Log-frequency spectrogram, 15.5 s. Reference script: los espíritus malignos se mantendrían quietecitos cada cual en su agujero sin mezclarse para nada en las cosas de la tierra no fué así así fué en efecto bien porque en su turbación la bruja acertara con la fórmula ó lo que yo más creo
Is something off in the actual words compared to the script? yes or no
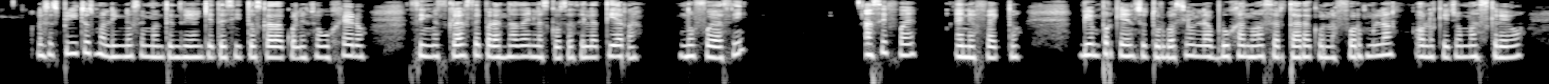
yes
